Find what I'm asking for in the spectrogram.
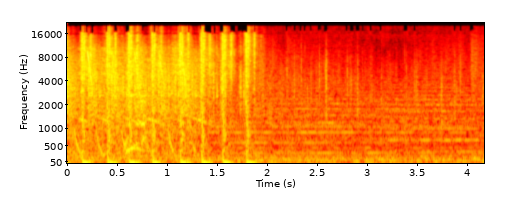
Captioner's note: guns blasting; man grunts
